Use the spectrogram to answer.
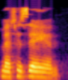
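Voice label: "metazoan", English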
